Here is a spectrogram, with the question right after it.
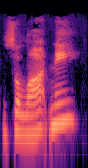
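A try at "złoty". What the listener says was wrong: Zloty. There's no N. Yeah, there's no N in it.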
